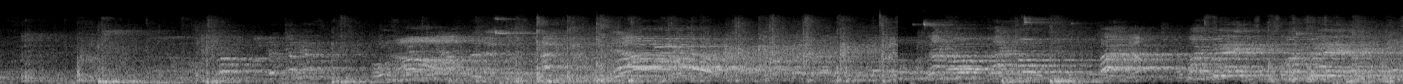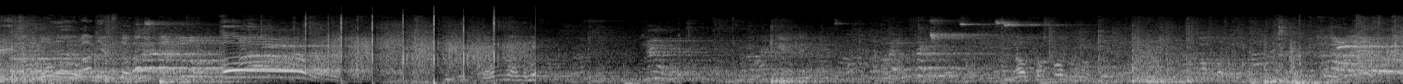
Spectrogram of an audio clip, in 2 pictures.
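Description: A ball thuds as it is kicked.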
